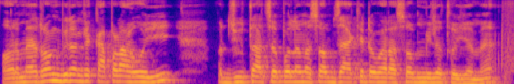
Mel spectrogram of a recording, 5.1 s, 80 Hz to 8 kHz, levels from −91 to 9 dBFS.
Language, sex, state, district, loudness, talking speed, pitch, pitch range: Bhojpuri, male, Bihar, Muzaffarpur, -14 LUFS, 185 wpm, 175 Hz, 160-185 Hz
